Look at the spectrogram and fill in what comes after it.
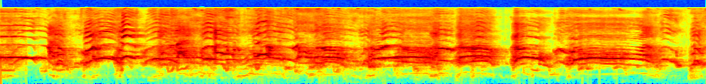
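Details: Seventeen-day-old pups from Brenda's litter crying for their mother: loud, continuous overlapping squeals and mewing whines, arched and bending in pitch, with a few lower grunts underneath.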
